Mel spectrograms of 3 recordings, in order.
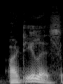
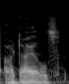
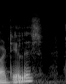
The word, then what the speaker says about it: Ardiles: would be Ardiles, although we sometimes pronounced it Ardiles at the time.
